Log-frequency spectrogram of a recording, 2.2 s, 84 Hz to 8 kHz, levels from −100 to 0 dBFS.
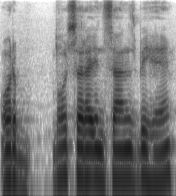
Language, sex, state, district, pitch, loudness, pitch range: Hindi, male, Arunachal Pradesh, Papum Pare, 125 Hz, -16 LUFS, 120-125 Hz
